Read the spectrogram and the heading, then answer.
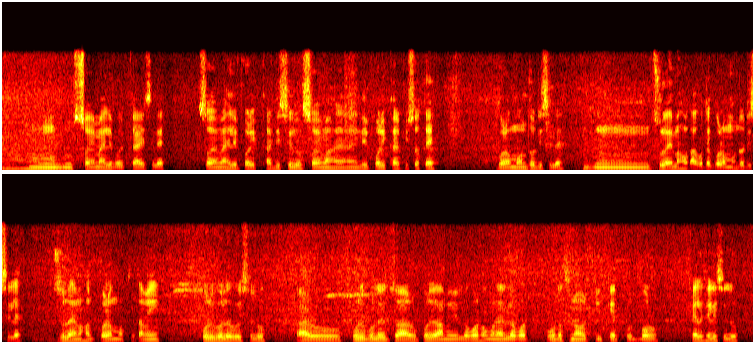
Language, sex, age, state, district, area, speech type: Assamese, male, 30-45, Assam, Goalpara, rural, spontaneous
